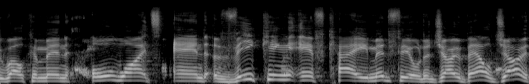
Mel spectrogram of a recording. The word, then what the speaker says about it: Viking: to talk mate did i get that right v king fk i look at it and i see viking no you did you got it right i was i was also pronouncing it viking for a long time but uh yeah the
